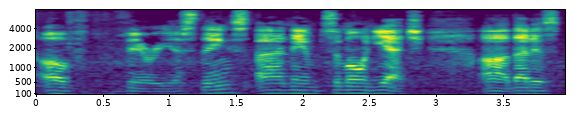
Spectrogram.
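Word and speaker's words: Simone Giertz: this maker uh of various things uh named simon yetch that is not spelled uh like it is pronounced again links to all of these uh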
